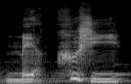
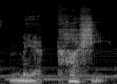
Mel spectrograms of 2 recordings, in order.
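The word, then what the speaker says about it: Meakashi: Yes, I persistently refer to one of the answer arcs as Meyakushi, when in fact it's Meyakashi. Yes, sometimes I'm a dummy dum-dum-dum.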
